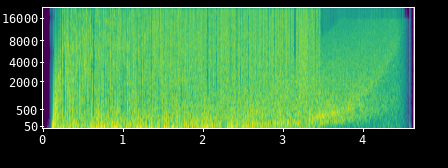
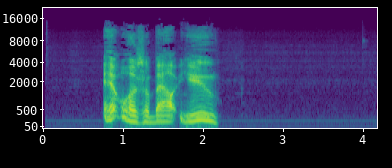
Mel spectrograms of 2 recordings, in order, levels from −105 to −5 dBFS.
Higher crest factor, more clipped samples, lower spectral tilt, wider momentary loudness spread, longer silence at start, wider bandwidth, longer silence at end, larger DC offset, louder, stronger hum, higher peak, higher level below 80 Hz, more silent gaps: second, 10 dB vs 26 dB; neither; second, -2 dB/octave vs -5 dB/octave; about the same, 8 LU vs 9 LU; second, 0.1 s vs 0.75 s; first, over 20 kHz vs 13 kHz; second, 0.1 s vs 2 s; neither; first, -7 LUFS vs -21 LUFS; neither; about the same, 0 dBFS vs 0 dBFS; first, -22 dBFS vs -64 dBFS; neither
